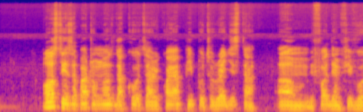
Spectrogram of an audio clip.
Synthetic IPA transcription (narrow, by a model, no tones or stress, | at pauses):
ɔlstets̬apatfɹɔ̃mnɔtdakʰotsaɹikwaɪəpipol̩tʰuɹɛd͡ʒista | mbifɔdɛ̃mfivo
